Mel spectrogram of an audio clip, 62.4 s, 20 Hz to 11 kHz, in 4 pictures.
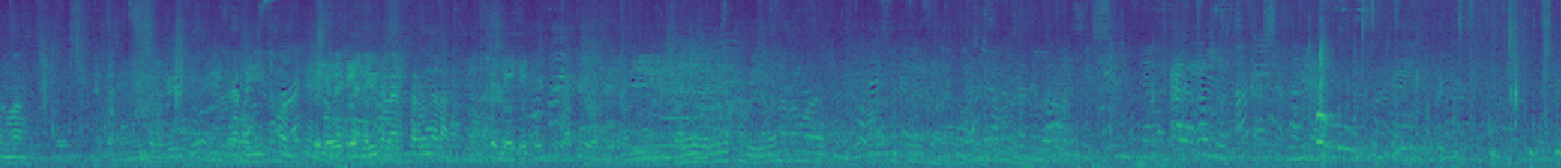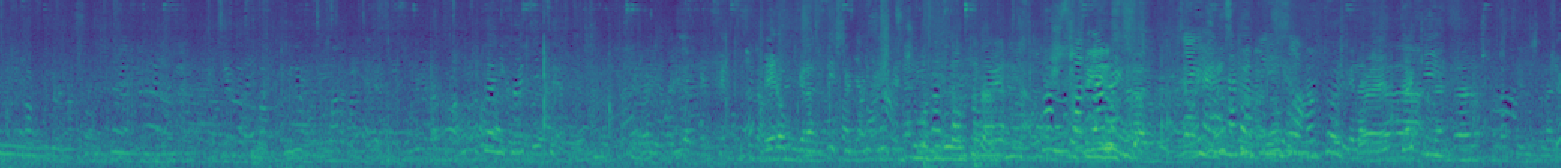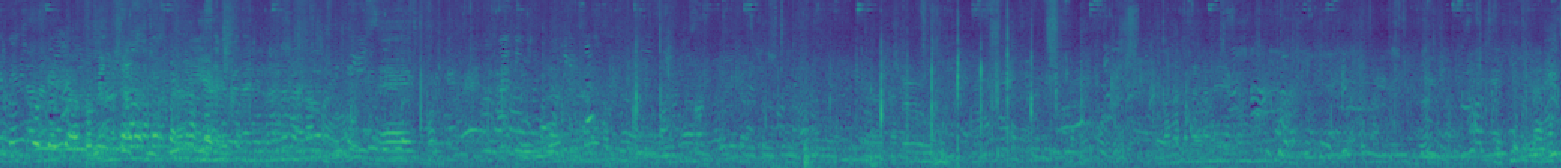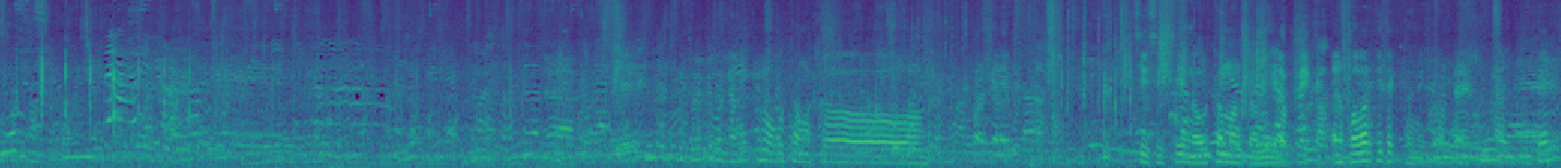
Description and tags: a noisy tourist crowd talks near Palacio de Carlos 5th, Alhambra de Granada, S Spain. Soundman OKM mics, FEL preamp and Edirol R09 recorder
ambiance, field-recording, granada, south-spain, spanish, tourists, voices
